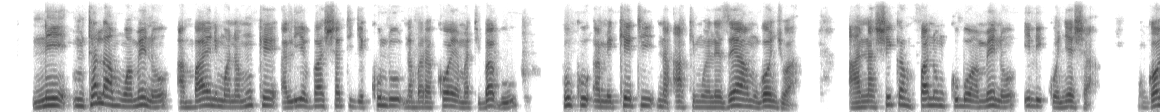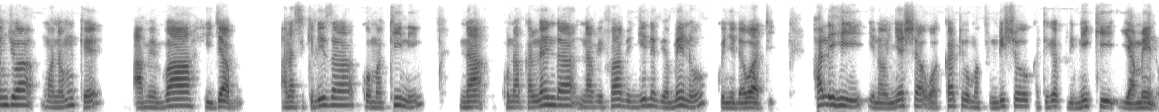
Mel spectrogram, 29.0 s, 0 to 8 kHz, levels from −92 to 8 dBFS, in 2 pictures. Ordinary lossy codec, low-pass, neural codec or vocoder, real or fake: Opus, 16 kbps; 7.2 kHz; none; real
